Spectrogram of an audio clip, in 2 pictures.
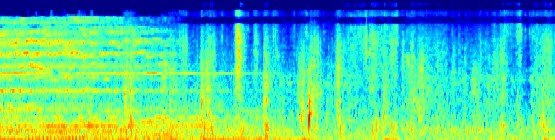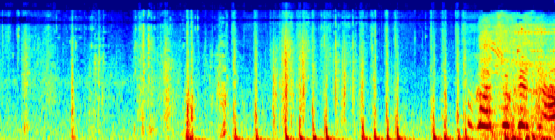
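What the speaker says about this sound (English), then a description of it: "I think she's talking about riding a horse." Horse hooves clip-clop in an uneven walking rhythm in the video game Assassin's Creed II, growing louder and busier toward the end, with a faint tonal game backdrop.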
